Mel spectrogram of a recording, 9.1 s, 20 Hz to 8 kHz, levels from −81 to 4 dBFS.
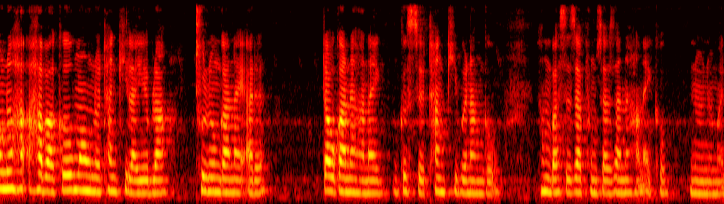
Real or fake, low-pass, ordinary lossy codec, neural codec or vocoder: real; 7.2 kHz; none; none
